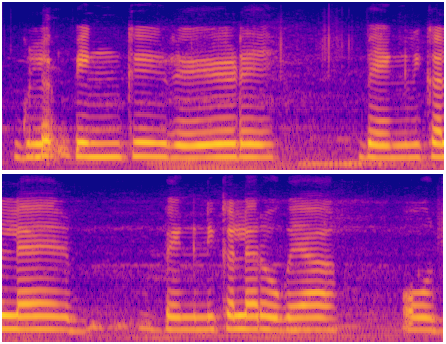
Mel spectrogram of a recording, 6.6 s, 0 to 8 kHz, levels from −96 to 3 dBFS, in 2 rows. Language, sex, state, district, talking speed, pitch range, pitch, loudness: Hindi, female, Rajasthan, Jaipur, 90 wpm, 225-240 Hz, 230 Hz, -14 LUFS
